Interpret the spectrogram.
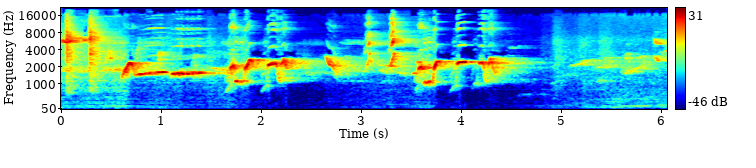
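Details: Caged white-rumped shama from Thung Song, Thailand, whose plumage is almost fully regrown after a moult, sings loud clear whistles and quick stepped, slurred notes in lively bursts before trailing off quietly.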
